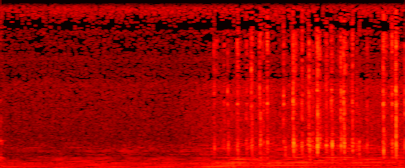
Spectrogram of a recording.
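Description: Rapid clicking of keys on a computer keyboard starts about halfway through, steady, over a soft sustained musical drone that runs the whole time.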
